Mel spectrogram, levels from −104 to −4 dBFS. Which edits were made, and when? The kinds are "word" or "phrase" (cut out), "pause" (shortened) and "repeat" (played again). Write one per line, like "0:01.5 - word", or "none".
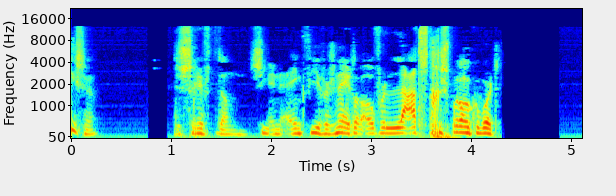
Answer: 0:01.0 - word
0:01.4 - word
0:02.0 - word
0:02.3 - word
0:02.8 - word
0:03.6 - word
